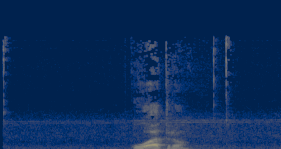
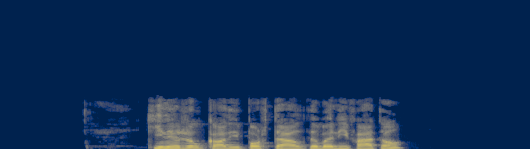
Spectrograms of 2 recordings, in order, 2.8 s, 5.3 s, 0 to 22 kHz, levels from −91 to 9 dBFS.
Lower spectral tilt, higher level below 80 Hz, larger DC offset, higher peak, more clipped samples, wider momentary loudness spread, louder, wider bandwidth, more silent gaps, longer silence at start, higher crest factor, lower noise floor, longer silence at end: second, -5 dB/octave vs -7 dB/octave; second, -80 dBFS vs -58 dBFS; neither; second, -20 dBFS vs -2 dBFS; neither; first, 18 LU vs 4 LU; second, -38 LUFS vs -16 LUFS; first, 16.5 kHz vs 7.8 kHz; neither; second, 0.05 s vs 1.5 s; first, 22 dB vs 16 dB; first, -67 dBFS vs -59 dBFS; second, 0.5 s vs 1.3 s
